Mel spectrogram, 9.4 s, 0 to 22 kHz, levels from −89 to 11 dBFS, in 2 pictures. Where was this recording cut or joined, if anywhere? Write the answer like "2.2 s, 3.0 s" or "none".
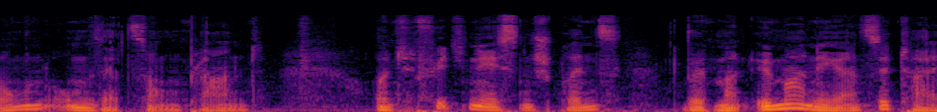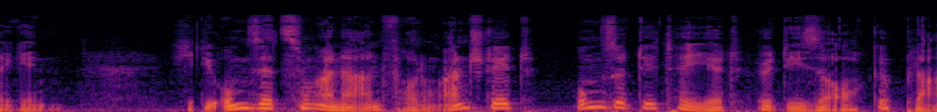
2.1 s, 5.6 s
